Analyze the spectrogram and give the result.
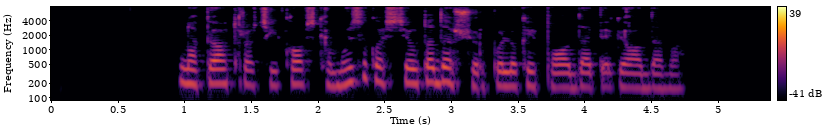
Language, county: Lithuanian, Klaipėda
